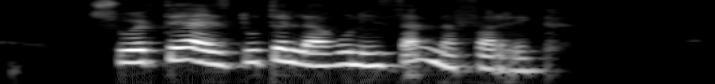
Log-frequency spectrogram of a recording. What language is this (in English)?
Basque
